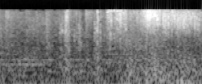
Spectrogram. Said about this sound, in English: I hear explosions, but I don't see them.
